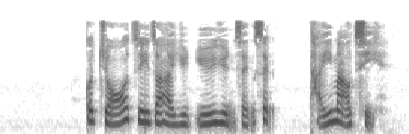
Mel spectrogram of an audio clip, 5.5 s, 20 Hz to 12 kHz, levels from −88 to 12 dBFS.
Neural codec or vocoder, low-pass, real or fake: none; 7.2 kHz; real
